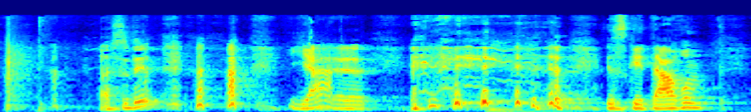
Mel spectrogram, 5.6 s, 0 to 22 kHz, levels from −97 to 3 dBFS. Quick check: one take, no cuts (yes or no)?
no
